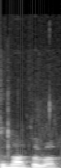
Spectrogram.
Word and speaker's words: anathema: It's anathema. Enough. So that's how you pronounce it.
